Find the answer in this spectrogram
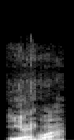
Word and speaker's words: Yehoá: Para chegarmos à pronúncia completa do nome do Criador, basta pegarmos a pronúncia do tetragrama no nome de Josué e acrescentarmos a pronúncia do último rei com som de A. Teremos então a pronúncia completa como Yehoá.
